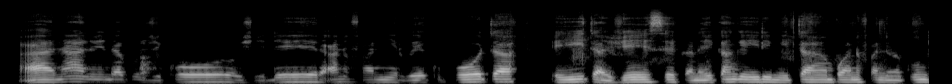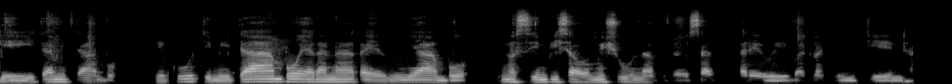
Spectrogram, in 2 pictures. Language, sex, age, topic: Ndau, female, 25-35, education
